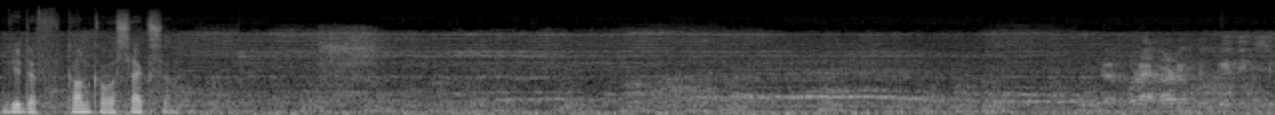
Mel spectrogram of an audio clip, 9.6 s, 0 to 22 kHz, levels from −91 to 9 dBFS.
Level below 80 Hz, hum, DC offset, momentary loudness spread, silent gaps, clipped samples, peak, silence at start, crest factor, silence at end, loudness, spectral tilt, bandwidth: -46 dBFS; none; under 0.1%; 15 LU; none; under 0.1%; -6 dBFS; 0 s; 24 dB; 0 s; -31 LUFS; -5.5 dB/octave; 15 kHz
